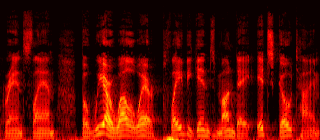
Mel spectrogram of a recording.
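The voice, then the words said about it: Excited, chipper voice. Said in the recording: “Obviously excited. You can hear it in my voice, right? ... You're even more chipper than usual.”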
